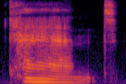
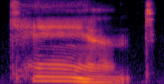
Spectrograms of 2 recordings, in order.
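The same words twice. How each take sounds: First: The vowel is non-nasal, like ah. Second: The vowel is nasal, like eh. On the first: The speaker calls it wrong. "It's not" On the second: The speaker calls it right. "a nasal eh"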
